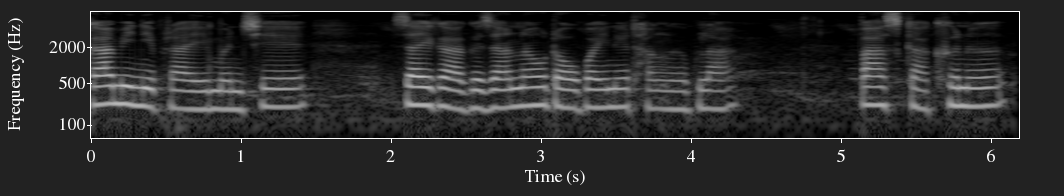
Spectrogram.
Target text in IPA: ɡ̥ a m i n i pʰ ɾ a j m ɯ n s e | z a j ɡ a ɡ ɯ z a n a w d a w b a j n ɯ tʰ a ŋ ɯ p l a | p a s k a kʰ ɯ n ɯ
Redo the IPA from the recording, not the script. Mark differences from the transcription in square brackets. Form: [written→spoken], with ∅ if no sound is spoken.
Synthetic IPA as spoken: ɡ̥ a m i n i pʰ ɾ a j m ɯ n s e | z a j ɡ a ɡ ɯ z a n a w d a w b a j n ɯ tʰ a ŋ ɯ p l a | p a s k a kʰ ɯ n ɯ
